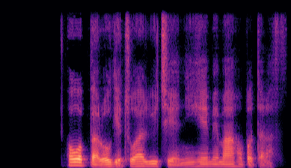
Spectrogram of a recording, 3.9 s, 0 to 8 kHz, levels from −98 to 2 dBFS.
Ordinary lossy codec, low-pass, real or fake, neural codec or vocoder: none; 7.2 kHz; fake; codec, 24 kHz, 0.5 kbps, DualCodec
